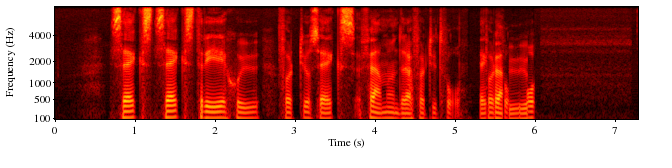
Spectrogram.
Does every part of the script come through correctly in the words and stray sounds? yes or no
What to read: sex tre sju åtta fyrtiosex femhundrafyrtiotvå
no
